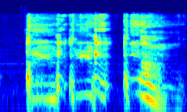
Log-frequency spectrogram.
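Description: Two rough, close coughing bursts, the first a longer run of hacking sounds and the second a shorter one after a brief pause, with no talking.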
